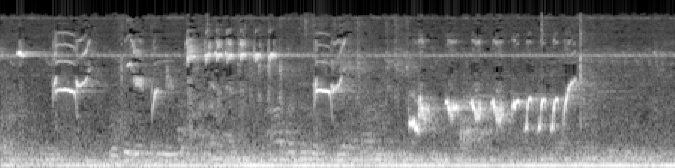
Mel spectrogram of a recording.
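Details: White-rumped shama, a contest-ready bird kept caged and sunbathed, singing varied notes: short whistled upslurs and clicks, then a rapid string of rising notes near the end, over steady low hum.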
